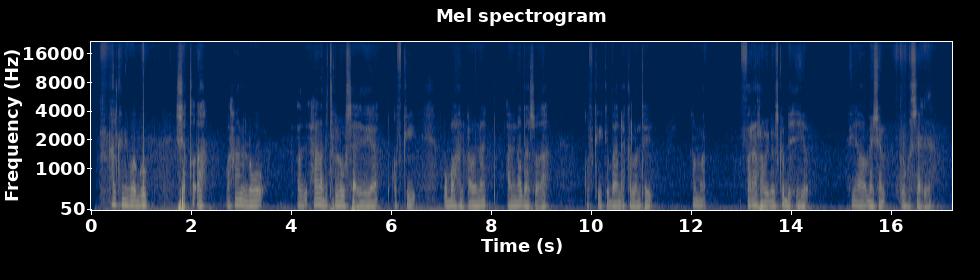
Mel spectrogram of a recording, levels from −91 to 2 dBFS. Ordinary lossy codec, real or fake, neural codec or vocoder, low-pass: none; fake; codec, 44.1 kHz, 7.8 kbps, Pupu-Codec; none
